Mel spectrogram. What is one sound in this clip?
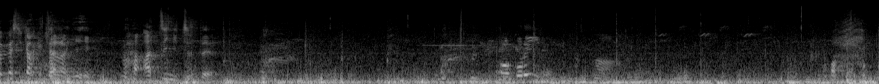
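Children shout and laugh nearby outdoors.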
